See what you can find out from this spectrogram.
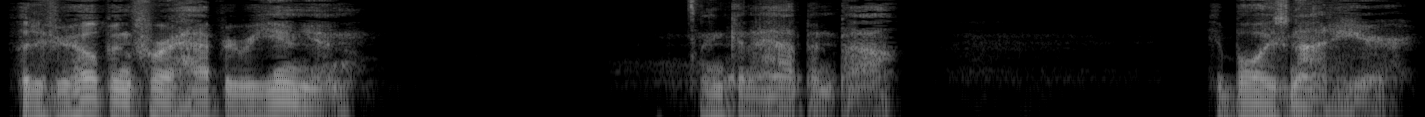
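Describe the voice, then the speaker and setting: A man voicing a cold, world-weary mercenary killer in a video game, gravelly and husky, with a sardonic, deliberate, taunting manner. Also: low-pitched, no room sound, clean studio sound, exaggerated voice.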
